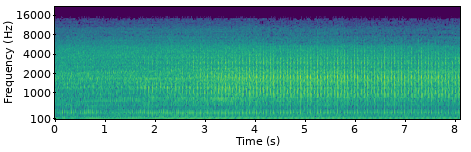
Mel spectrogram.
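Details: Audi TT Mk2 2.0T BWA engine, manual gearbox, idling then revved: sharp, evenly spaced knock about four per second over the idle, louder as the engine picks up; source of knock not identified.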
